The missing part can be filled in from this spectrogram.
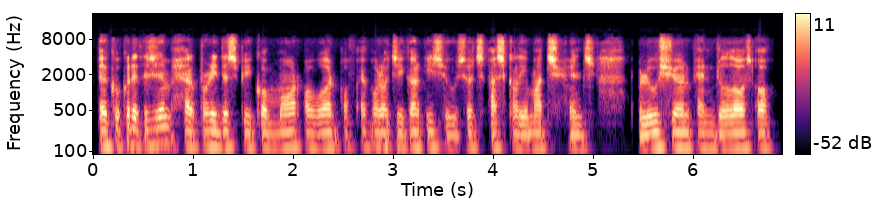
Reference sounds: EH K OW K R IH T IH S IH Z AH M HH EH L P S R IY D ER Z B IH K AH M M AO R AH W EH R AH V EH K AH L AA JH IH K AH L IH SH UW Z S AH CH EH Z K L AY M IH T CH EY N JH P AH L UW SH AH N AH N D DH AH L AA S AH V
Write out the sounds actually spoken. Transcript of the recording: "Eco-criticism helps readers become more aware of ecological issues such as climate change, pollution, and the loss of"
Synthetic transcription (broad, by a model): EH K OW K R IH T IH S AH M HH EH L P R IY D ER S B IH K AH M M AO R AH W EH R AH F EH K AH L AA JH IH K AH L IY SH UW S AH CH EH S K L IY M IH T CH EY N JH P AH L UW SH AH N AH N D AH L AA S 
